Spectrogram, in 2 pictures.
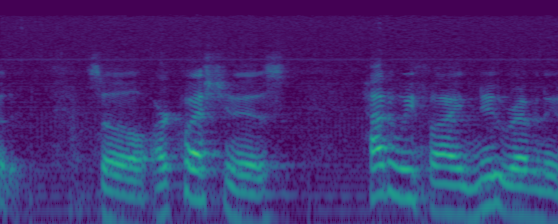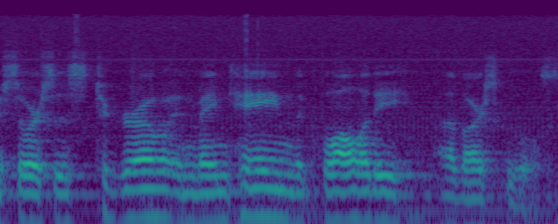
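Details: Adult speaker; Normal voice.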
